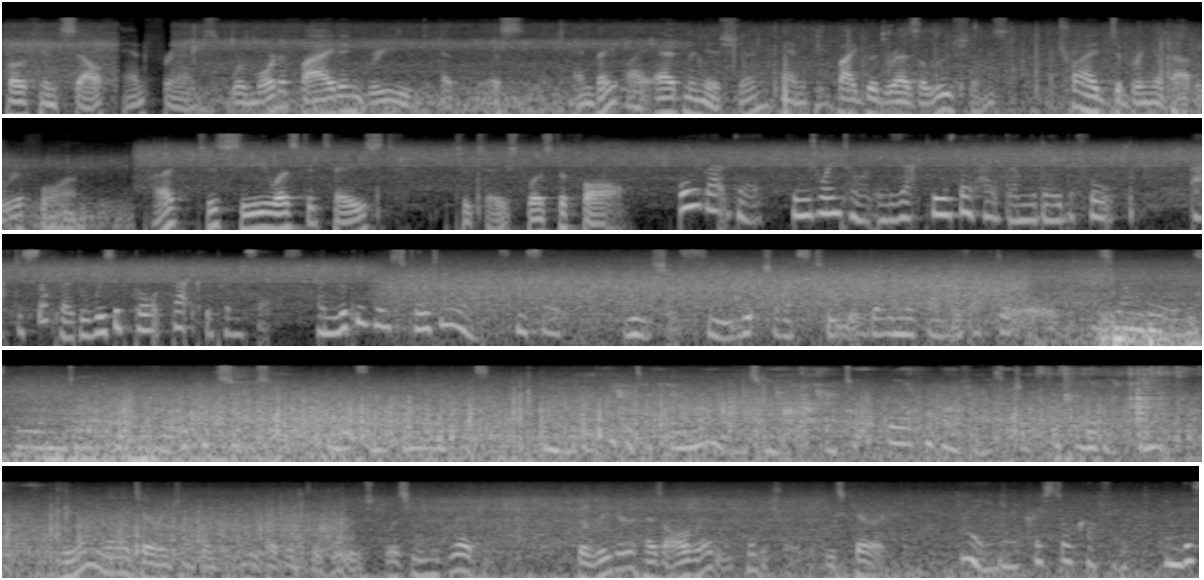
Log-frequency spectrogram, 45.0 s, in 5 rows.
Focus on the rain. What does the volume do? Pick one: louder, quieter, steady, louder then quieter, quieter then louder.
louder then quieter.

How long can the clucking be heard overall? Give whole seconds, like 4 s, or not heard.
5 s.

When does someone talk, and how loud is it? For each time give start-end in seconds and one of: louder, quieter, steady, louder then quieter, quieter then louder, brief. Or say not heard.
0.0-44.9 steady.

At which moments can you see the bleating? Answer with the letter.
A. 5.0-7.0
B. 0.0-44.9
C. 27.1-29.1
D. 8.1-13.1
C.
